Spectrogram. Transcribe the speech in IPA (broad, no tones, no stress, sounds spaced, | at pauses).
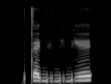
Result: t ɛ bʲ o̤ bʲ e̤ bʲ e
